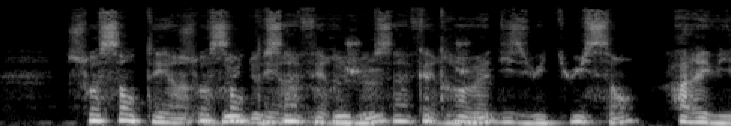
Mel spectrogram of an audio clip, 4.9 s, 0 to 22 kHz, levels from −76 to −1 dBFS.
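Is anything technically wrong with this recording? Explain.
Yes. From 1.19 to 3.35 s there's a doubled audio track. A dry copy trails about 0.7 s behind, a few dB quieter, likely from a second, slower capture path.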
